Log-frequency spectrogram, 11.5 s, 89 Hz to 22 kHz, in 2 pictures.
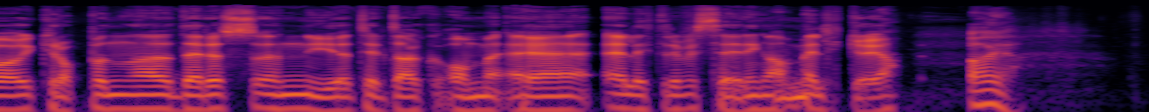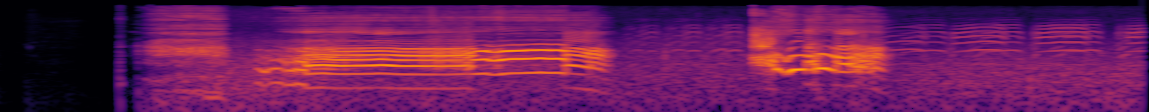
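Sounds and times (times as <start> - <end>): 
speech: 0.0 - 5.2, 6.4 - 9.0
seagulls screeching: 6.9 - 11.4.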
